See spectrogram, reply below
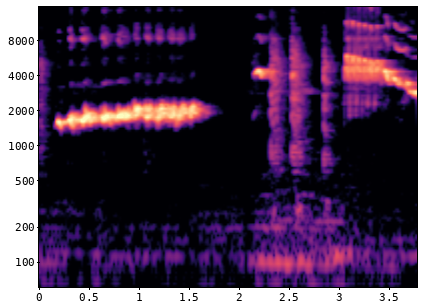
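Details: White-rumped shama singing kretekan and tembakan, used to rouse other shamas into song. A long, slowly rising clear whistle is followed by sharp high clicks and a bright descending buzzy flourish.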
